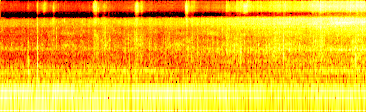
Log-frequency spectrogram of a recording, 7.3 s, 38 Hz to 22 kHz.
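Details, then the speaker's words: 1971 Lincoln Continental Mark III V8 idling after a rebuild with new pushrods, a lifter, a head gasket, a timing set and an Edelbrock intake; a deep rumble with light ticking. The owner blames the new Carter mechanical fuel pump and suspects exhaust leaks. "My M Carter mechanical fuel pump sounds like crap. That's the tick tick tick tick tick tick tick tick tick tick tick tick tick tick tick."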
